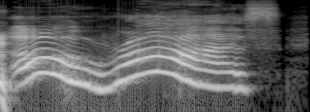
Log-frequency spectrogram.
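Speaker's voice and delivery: high, loud mock swoon; hammed-up lover's cry; mock passion. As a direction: answer with exaggerated lust. Acted lustful reply to Ross.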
